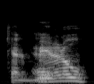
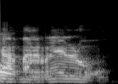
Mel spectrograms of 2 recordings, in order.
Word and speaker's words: Caballero: Calabero. Where? Randy Caballero. Caballero.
